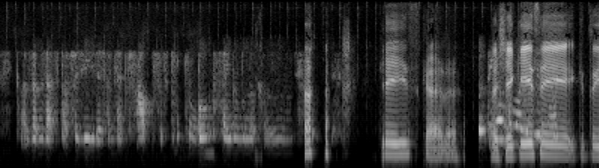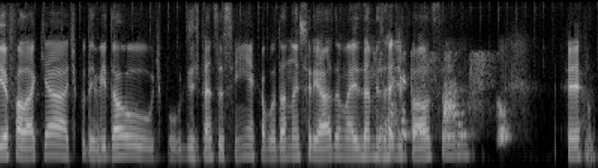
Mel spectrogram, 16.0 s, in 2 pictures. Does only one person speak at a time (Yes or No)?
No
